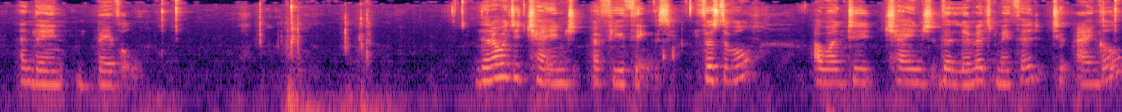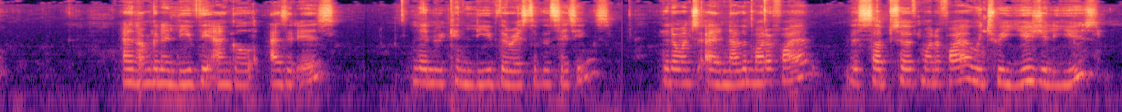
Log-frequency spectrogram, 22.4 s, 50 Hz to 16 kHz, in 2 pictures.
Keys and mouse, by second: 2.9-3.6 shift+middle drag, 11.0 click, 18.7-20.3 drag.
